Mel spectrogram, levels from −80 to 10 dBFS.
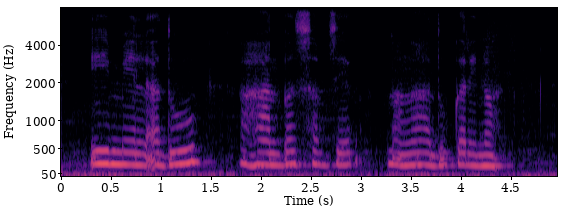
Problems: low volume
